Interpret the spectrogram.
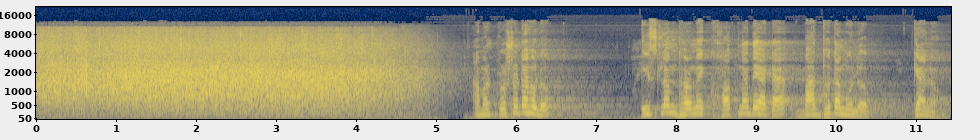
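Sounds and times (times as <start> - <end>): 
audience applause at a televised event: 0.0 - 5.2
speech: 5.5 - 6.7, 7.6 - 11.4.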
